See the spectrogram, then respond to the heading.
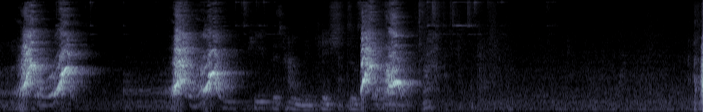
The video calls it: Cairn terrier crying continues to get her bed back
